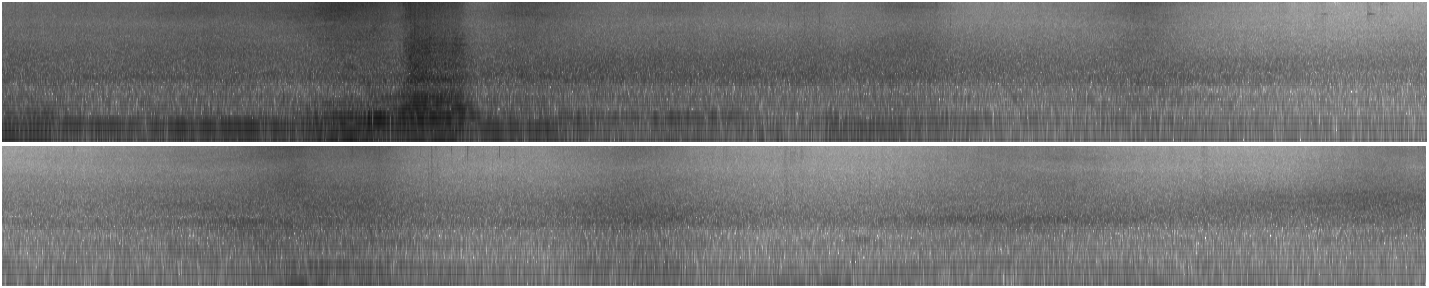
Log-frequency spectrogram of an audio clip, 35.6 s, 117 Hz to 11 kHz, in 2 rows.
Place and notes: W Colorado Ave, Colorado Springs, CO, USA - Michael Garman Museum - former Pikes Peak Bank of Commerce
Zoom H4n Pro, dead cat used.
